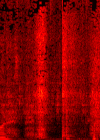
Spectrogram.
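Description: A word trails off, then a short breath drawn in through a stuffy, allergy-blocked nose, followed by two light clicks.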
